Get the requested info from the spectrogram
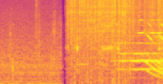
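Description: Quiet room tone, then, after a cut a little under a second in, a crinkly rustle of plastic LEGO parts bags being handled. Near the end, music begins with falling tones.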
